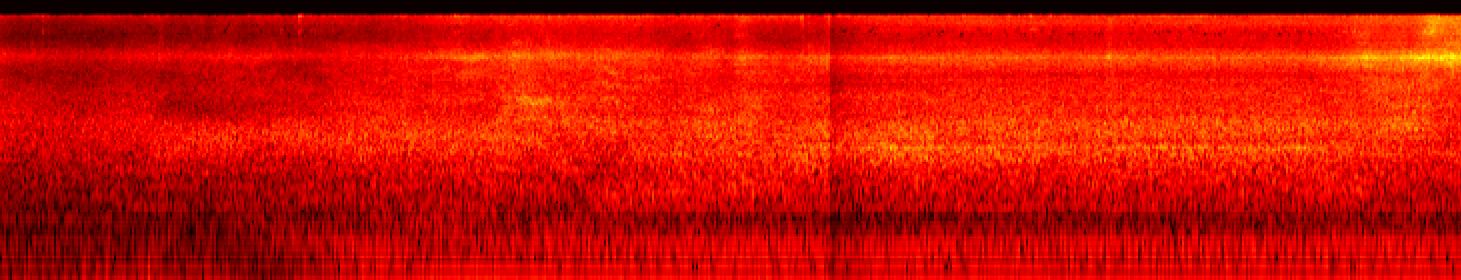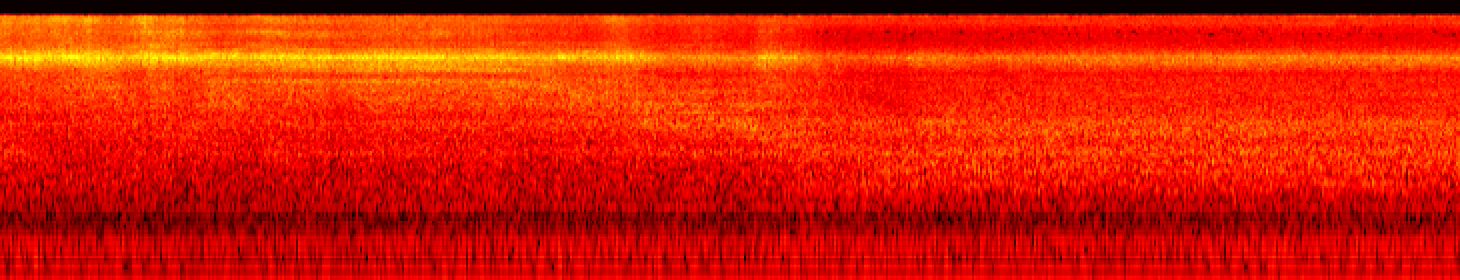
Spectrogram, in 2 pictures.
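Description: Large diesel engine of a BELAZ mining dump truck running steadily at idle. The low drone sets in about three seconds in and grows louder over the next few seconds, then holds even. A hiss joins it about halfway through.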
